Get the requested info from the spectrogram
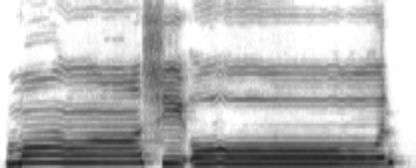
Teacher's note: اس نون ساکن پر بھی اخفا کیا جائے گا، آواز کو ناک میں چھپایا جائے گا. اور بہت سے لوگ شیون پڑھتے ہیں، شیون نہیں پڑھا جائے گا، یہاں پر حمزہ کی آواز بالکل کلیئر ہونی چاہیے.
